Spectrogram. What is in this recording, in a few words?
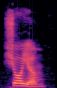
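"сёйӧм" Komi, female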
